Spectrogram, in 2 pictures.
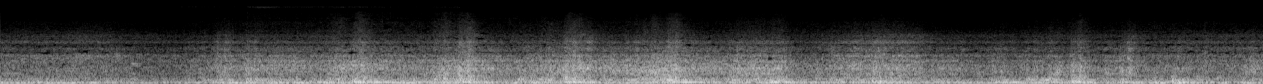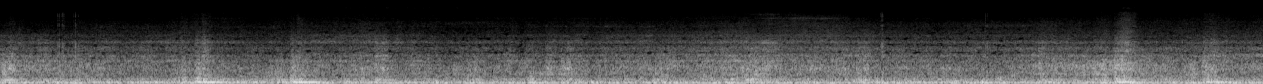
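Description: Cabin running noise of a JR East E531-series electric train at speed: a steady rumble of wheels on rail with irregular knocks and clatter from the track, getting louder about two seconds in.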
